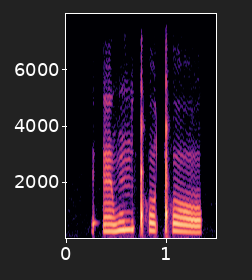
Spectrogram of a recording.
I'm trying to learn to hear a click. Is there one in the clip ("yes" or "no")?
yes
